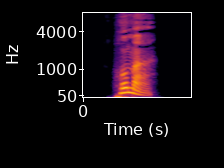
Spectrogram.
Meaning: lobster
- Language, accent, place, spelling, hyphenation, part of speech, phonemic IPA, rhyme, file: German, Germany, Berlin, Hummer, Hum‧mer, noun, /ˈhʊmɐ/, -ʊmɐ, De-Hummer.ogg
